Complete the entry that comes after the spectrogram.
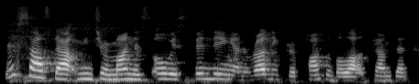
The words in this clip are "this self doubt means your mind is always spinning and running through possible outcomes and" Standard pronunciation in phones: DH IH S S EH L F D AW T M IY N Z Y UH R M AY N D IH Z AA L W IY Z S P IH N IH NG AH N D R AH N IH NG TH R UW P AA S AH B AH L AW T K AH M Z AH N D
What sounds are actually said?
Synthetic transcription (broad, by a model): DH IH S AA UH F D AW T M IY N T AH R M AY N IH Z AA L W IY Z S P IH N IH NG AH N R AH N IH NG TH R P AA S AH B AH L AW T K AH M Z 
